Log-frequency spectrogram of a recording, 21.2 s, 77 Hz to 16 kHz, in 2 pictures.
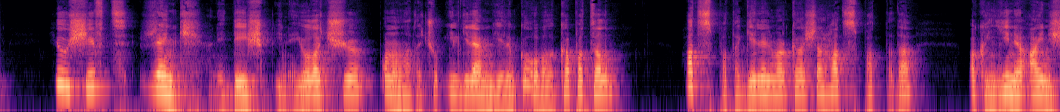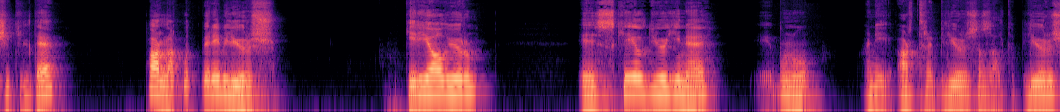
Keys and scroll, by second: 13.7 ctrl+z, 20.0 ctrl+z.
